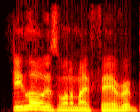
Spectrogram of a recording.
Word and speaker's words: Shiloh: One thing that I've always pronounced it Shiloh, but I found out when we got there, it's actually called Shiloh.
